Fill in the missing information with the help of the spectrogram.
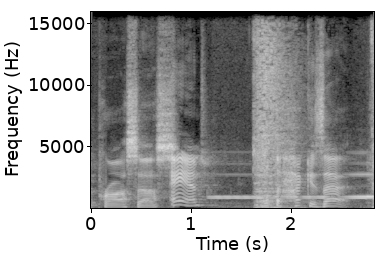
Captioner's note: alarm blaring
